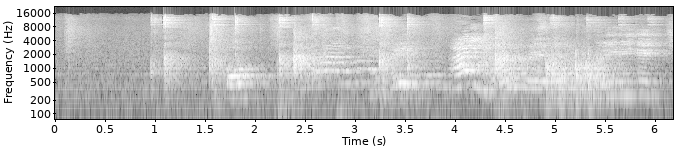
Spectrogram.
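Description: Table tennis ball clicking sharply off paddles and table during a rally, a few hits starting about a second in, with people's voices over the second half.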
